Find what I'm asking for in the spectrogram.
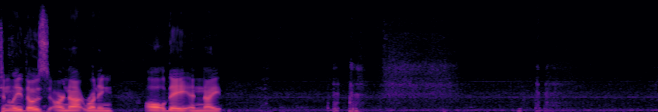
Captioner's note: clears throat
